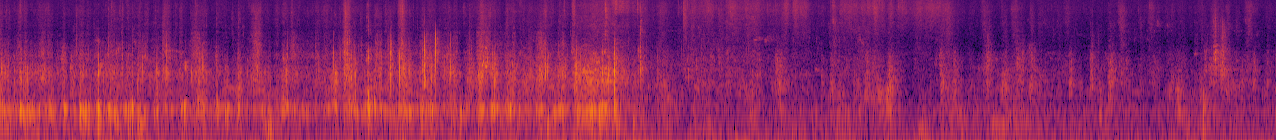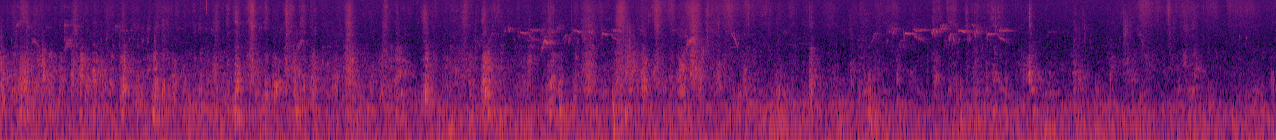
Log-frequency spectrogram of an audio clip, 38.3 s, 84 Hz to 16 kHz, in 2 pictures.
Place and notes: Punnetts Town, UK - Lizzie and Betty (cows) eating from bucket
Early morning feed for two cows (Lizzie and Betty) in farm building bottom yard. Concentrating on the mother Lizzie with Betty eating from another bowl. Good squeaks from tongue trying to get the very last food! Tascam DR-05 internal microphones.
